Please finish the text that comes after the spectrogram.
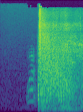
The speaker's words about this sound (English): All about increasing pressure on Russian lines as the counteroffensive looms and that crackle in the distance of small arms fire, Ukrainians trying to take down the drones being used to spot them.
